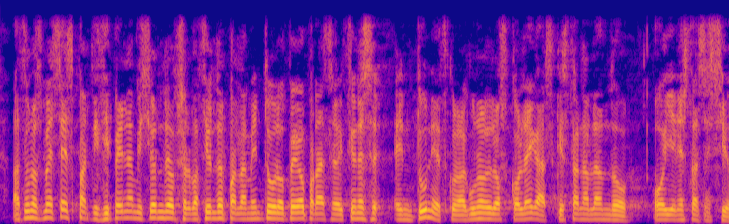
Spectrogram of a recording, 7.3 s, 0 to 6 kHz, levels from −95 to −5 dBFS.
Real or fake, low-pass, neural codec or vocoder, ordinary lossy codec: fake; 5.4 kHz; codec, 16 kHz, 8 kbps, FreqCodec, larger model; none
